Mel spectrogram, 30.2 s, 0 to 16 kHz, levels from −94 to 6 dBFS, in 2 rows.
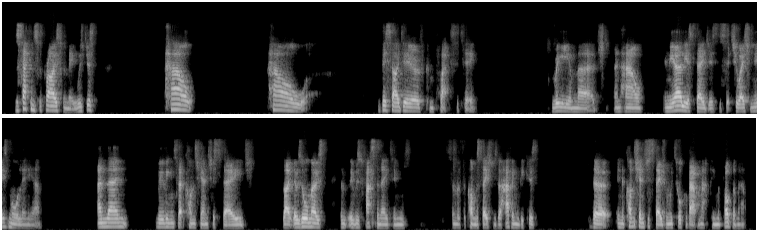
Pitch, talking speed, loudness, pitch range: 125 Hz, 120 wpm, -25 LUFS, 110-150 Hz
